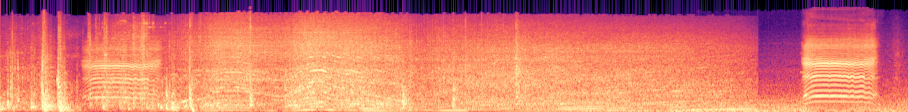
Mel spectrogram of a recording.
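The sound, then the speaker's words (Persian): A sheep bleats twice, once near the start and once at the end. Both are loud, quavering cries over a steady engine rumble that runs through the whole clip. “بلش بابا، گوسفنده.”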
